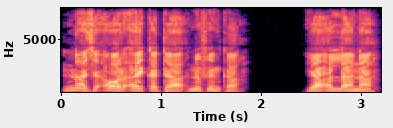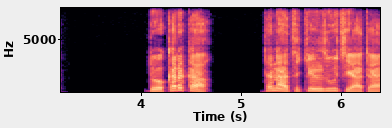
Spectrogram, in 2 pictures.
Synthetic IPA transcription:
ʔɪ˦naː˨ʃ̬a˨ʔa˦wɐ˨rʔa˦jkɐ˨ta˨nʊ˦ɸɪ˨ŋka˨ʔ | jaː˦ʔa˦lːaː˨naː˦˨ | doː˨kɐ˦rka˨ | tɐ˦naː˨t͡ʃɪ˦kʲɪ˦nzuː˦t͡ʃɪ˨jaː˦taː˦ʔ

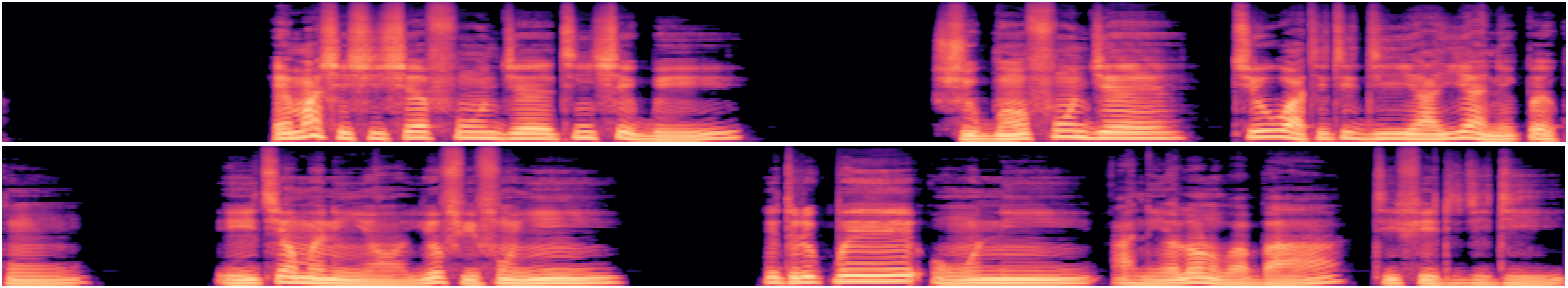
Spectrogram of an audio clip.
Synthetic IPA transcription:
ɛ˧mã˦ʃe˧ʃi˧ʃɛ˦fũ˦n̩˦d͡ʒɛ˧ti˦ñ̩˦ʃe˦˨ɡ͡be˨˦ | ʃu˨ɡ͡bɔ̃˨˦fũ˦n̩˦d͡ʒɛ˧ | ti˦o˦wa˦˨ti˨˦ti˦di˧a˧je˦a˦˨nĩ˨˦k͡pɛ˦˨kũ˧ | e˨ji˨˦ti˦ɔ˧mɔ̃˧ɛ˧˨nĩ˨j̃ã˨joː˦fi˧fũ˦j̃ĩ˦ | nĩ˦to˧ɾi˦k͡pe˦o˦˨ũ˧nĩ˧a˨nĩ˨˦ɔ˧lɔ˦ɾ̃ũ˧ba˨ba˨˦ti˦fi˧˦e˨di˨˧˦di˧di˧

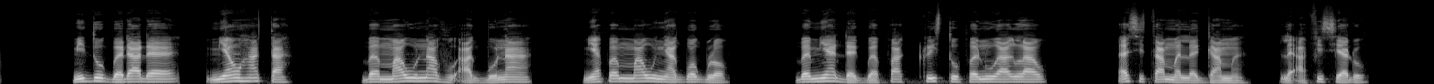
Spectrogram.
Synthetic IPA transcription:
mĩ˦d̪o˦ɡ͡bɛ˨ɖa˦ɖɛ˦ | mĩ˦a˨wo˦ɦã˦t̪a˦ | bɛ˦mã˦wu˦nã˦vu˨ʔa̰˨ɡ͡bo˨nã˦ | mĩ˦a˨ɸɛ˦mã˦wu˦ɲã˨ɡ͡bɔ˦ɡ͡blɔ˦ | bɛ˦mĩ˦a˨ɖɛ˨ɡ͡bɛ˨ɸɛ˦a˦kɾi˦st̪o˨ɸɛ˦nũ˦ɣa˦ɣla˦wo˦ | e˦si˨t̪a˦mɛ̃˨lɛ˨ɡã˨mɛ̰̃˨ | lɛ̰˨ʔa̰˨fi˦si˨a˨ɖo˦

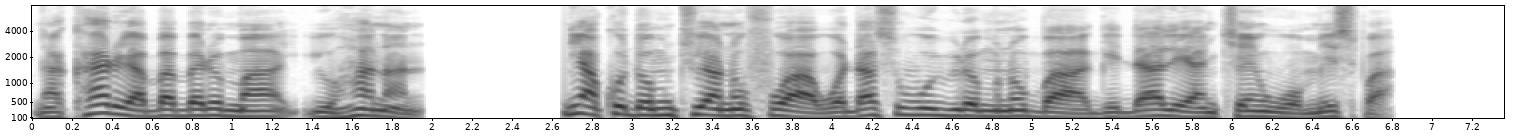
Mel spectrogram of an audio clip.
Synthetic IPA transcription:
nã˨kʰa˦ɾi˨a˨ba˦bæ˦ɾɪ˦mã˨˦jo˨ɦã˦nã˨n | nɪ̃˦a˨kʰɔ˦dɔ̃˨mn˦tʰu˦a˨nʊ̃˦fʊ˦a˨wɔ˨da˦sʊ˦wɔ˦ɥi˦ɾa˦mʊ̃˨nʊ̃˦baː˨ɡe˨da˦li˨a˨ɲ̩˨t͡ɕʰɛ̃˦nwɔ˨mɪ̃˦spʰa̰˨

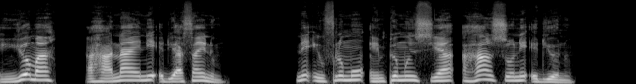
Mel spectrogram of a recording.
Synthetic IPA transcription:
ɲ̩˨jo˦mã˦ | a˨ɦa˨nã˦nɪ̃˦ʔæ˨dɥa˨sã˦n˦nũ˨m | nɪ̃˦m̩˨fu˦ɾĩ˦mũ˦m̩˨pʰɛ̃˦mũ˦n̩˦sɥa˦a˨ɦã˦n̩˦sʊ˦nɪ̃˦ʔæ˨dɥo˨nũ˨

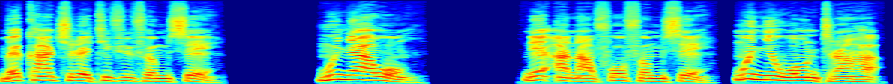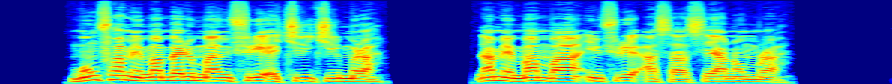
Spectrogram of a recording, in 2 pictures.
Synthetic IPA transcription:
mɛ̃˦kʰã˦t͡ɕʰɪ˨ɾɛ˨tʰi˦fi˦fæ̃˦mũ˦sɛ˦ | mʊ̃˦ɲã˦wɔ̃˨n | nɪ̃˦ʔa˨nã˨fʊ˦ɔ˦fæ˨mũ˦sɛ˦mʊ̃˦ɲĩ˦wɔ̃˦nn̩˨tʰɪ˨ɾã˦ɦa̰˦ | mʊ̃˦m̩˦fa˦mɪ̃˨mã˦mæ˦ɾɪ˦mãː˨˦m̩˦fi˦ɾi˦æ˨t͡ɕʰi˦ɾi˦t͡ɕʰi˦ɾm̃˦ɾa˦ | nã˦mɪ̃˨˦mã˦m˦mã˨˦m̩˦fi˦ɾi˦ʔa̰˨saː˨sɪ˦a˦nʊ̃˦m̩˦m˦ɾa̰˦

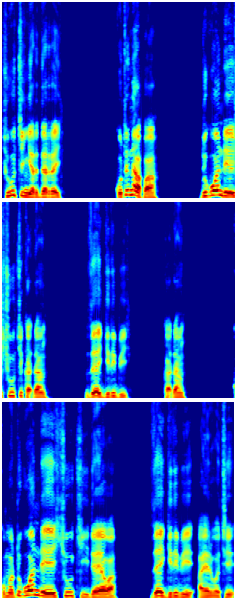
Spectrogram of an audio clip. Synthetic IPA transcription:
ʃuː˦kʲɪ˨ɲjɐ˨rdɐ˦rɽa˦˨j | kʷu˦tʊ˦naː˨ɸa˦ | dʊ˦kwɐ˦nda˨ja˦ʃuː˦kʲi˨kɐ˨ɗɐ˦ŋ | za˦˨jɡʲɪ˦ɽbiː˨ | kɐ˨ɗɐ˦ŋ | kʷʊ˦ma˦dʊ˦kwɐ˦nda˨ja˦ʃuː˦kʲiː˨da˨jɐ˦waː˨ | za˦˨ɡʲɪ˦ɽbiː˨ʔa˨jɐ˨lwɐ˨t͡ʃe˦

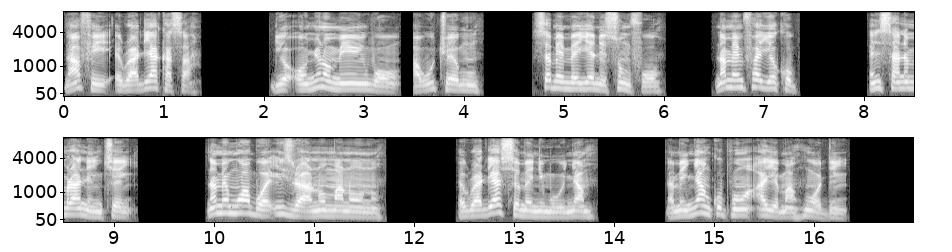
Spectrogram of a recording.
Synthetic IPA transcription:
nã˨˦fe˨i˨ʔæ˨wu˨ɾa˨dɪ˦a˦kʰa˨sa˨ | dɪ˨ɛ˨ʔɔ˨ɲᶣʊ̃˦nʊ̃˦mɪ̃˦nwɔ˨a˨wʊ˦t͡ɕᶣɛ˦mũ˦ | sɛ˦mɪ̃˦m˦ɛ˦jɛ˦nɪ̃˨sʊ̃˦m˨fʊ˨ɔ˦ | nã˨mɪ̃˦m̩˦fa˦ja˦kʰɔ˨b̚ | n̩˦sã˦nɪ̃˦m̩˦m˦ɾa˦nɪ̃˨ɲ̩˨t͡ɕʰɛ̃˦n | nã˨mɪ̃˦mʊ̃˦a˦bʊ˨a˨ʔi˦s̬ɾa˨e˨lnʊ̃˦mã˦nʊ̃˦nʊ̃˦ | æ˨wu˨ɾa˨dɪ˦a˦ɕɛ˨mæ̃˨nĩ˨m˨o˨ɲã˦m | nã˨mɪ̃˨˦ɲã˦ŋ˨kʊ˦pʰɔ̃˦na̰˦jɛ˨mã˨ɦʊ̃˦ɔ˨dɪ̃˦n

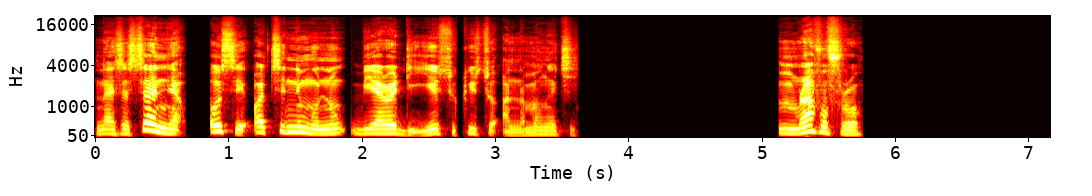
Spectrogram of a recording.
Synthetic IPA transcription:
nã˨s̬ɛ˨sɛ˦nɪ̃˨ã˨ | ɔ˦sɛ˨ʔɔ˦t͡ɕʰɪ˦nɪ̃˦mũ˨nʊ̃˦bi˦a˦ɾa˦dɪ˨je˦su˨kʰɾi˦stʰo˨ʔa̰˨nã˨mã˦ŋæ˦t͡ɕʰi˨ | m̩˨m̃˨ã˦fʊ˨fʊ˨ɾʊ˦

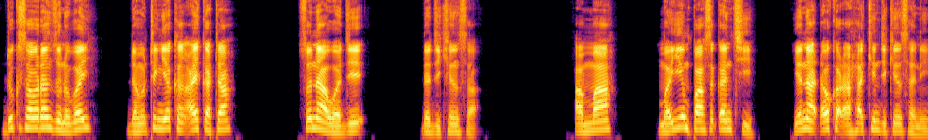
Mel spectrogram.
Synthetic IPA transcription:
dʊ˦ksa˦wɽɐ˦nzʊ˨nʊ˨ba˦j | da˨mʊ˨tʊ˦˨mjɐ˦kɐ˨ŋʔa˦jkɐ˨taː˦ | sʊ˦naː˨wɐ˨d͡ʒe˦ | da˨d͡ʒɪ˨kʲɪ˦nsa̰˨ʔ | ʔa˨mːaː˦ | ma˨jːɪ˦mɸaː˦s̬ʊ˦kʼɐ˦nt͡ʃiː˨ | jɐ˦naː˨ɗa˦wkɐ˨rʔa˨lɦa˦kʲːɪ˦nd͡ʒɪ˨kʲɪ˦nsa˨nḛː˨˦

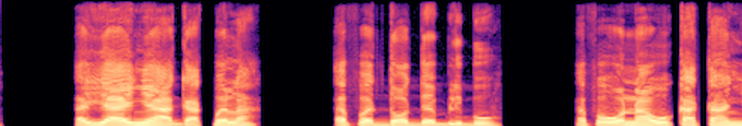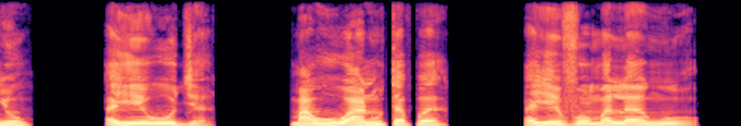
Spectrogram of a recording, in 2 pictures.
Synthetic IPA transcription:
ɛ˦ja˨ɛ˦ɲɛ̃˦a˨ɡa˨k͡pɛ˦la˦ | ɛ˦ɸɛ˦d̪ɔ˦d̪ɛ˨bli˨bo˦ | ɛ˦ɸɛ˦wɔ˦nã˦wo˦ka˦t̪ã˦ɲo˦ | e˦jɛ˦wo˦d͡ʒɛ̰˨ | mã˦wu˦wo˦a˨nũ˦t̪ɛ˦ɸɛ˦ | e˦jɛ˦vɔ̃˨mɛ̃˦lɛ˨ɛ˦ŋũ˦o̰˨

